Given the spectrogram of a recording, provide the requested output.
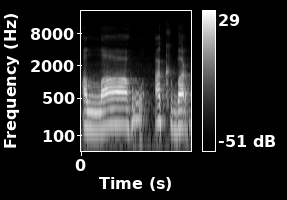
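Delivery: अल्लाहु अकबर very slow, with the u of अल्लाहु clear; corrected अल्लाहु अकबर, slow and careful; slow, clear pronunciation. Shown as a demonstration. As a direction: calmly spell out अल्लाहु अकबर, slow and clean. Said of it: "pronunciation क्या है".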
